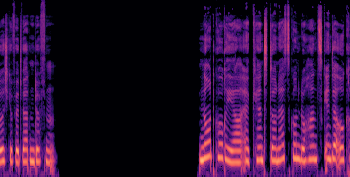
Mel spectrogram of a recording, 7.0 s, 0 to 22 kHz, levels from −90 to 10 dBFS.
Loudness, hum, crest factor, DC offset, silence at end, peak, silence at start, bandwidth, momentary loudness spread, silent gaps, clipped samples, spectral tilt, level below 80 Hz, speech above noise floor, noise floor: -19 LUFS; none; 16 dB; under 0.1%; 0 s; -4 dBFS; 0 s; over 20 kHz; 6 LU; 1.19-3.94 s; under 0.1%; -4.5 dB/octave; -54 dBFS; over 72 dB; under -90 dBFS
